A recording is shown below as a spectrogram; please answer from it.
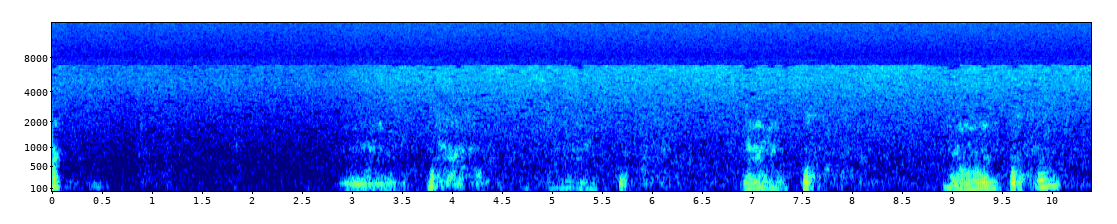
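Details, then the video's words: Dog snoring, low rough breaths in bursts near 3, 4, 7 and 9 seconds, separated by quiet pauses, with a hum in the background. "Snoring dog."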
